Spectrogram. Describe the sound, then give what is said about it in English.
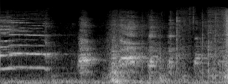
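A rooster-crow alarm clock rings: a loud rooster crow, its harmonic call stretched in a rising then falling cock-a-doodle-doo, followed by a burst of clucking and squawking, with no voices. “That's a cool alarm clock.”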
